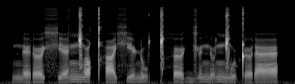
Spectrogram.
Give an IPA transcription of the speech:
nɛ˩ɾœ˧˩xʲæ˩˥ŋ͡ǀu˧˥ qʰɛ˩xʲe˧˩˧ ɳu˧˩ǀʰœ˧˩˧ɡʲɵ˩˥nɵ˩˥ ŋ͡ǀu˧˩˧ʈœ˩˥ɾæ˧˥

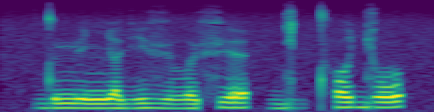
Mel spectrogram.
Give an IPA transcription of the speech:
dumʲaɲaji vʲolɤfʲɛ | ɟeɡtʰɔ ɟo

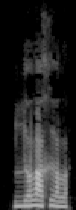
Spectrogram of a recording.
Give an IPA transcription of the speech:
ʎʉlˠ ɐxɨlˠ

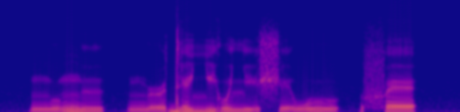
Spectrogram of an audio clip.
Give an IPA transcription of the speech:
ŋu˩˥ŋɨ˧ | ŋə˞˩˥de˥ʎju˧lʲe˩˥ ʃe˩wu˥˩ | fɛ˥

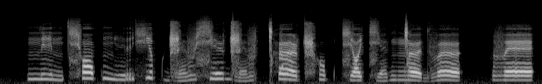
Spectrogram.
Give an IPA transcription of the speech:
ni˧˩nt͡ɕʰɔ˥pɲi̤˧r çɛ˥pɖ͡ʐɛ̤˩˧vɕe̤˥ ɖ͡ʐɛ̤˩˧vǀʰœ˥˧ɐ̯ʈ͡ʂʰɔ̤˥pt͡ɕɒ˧ t͡ɕɛ̤˩˧dŋ͡ǀœ˧˩dvœ˥˧ | vɛ˧

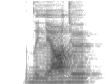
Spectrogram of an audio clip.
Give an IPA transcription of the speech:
d̪əlʲɑdø

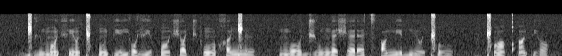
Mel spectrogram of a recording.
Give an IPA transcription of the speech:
ɡ͡ǁɪmɔ̃ fʲɔ̃ǁʰũpʲɛ jovʲɒpɔ̃ʃɒ t͡ʃʼũχɘŋ͡ǁɪ | mod͡ʒuŋɛʃɛ ɾɛt͡sʼɒmʲɛ bʲɔ̃ǁu | ǁɔ̃qʼõpʲɔ

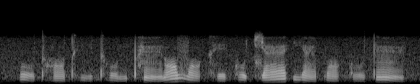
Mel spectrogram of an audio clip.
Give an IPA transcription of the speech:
o˧˩˧dʱɒ˨˩dʱi˧˩˧ dʱo˧˩˧npʰæ̃˧˩˧ ɾɒ˦˥vɒ˨˩ ɡʱe˨˩ɡo˥˩t͡ɕæ˦˥ | jæ˧˩˧pɒ˨˩ ɡo˨˩tæ̃˥˩

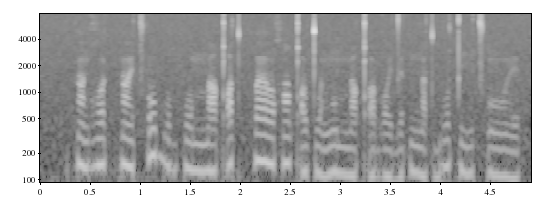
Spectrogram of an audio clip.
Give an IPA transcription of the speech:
kã˨ɡ ʁʷɛ˨kːã˨e̯t͡sʼo˦ bo˨ɡfo˨mːa˨ qʼɔ˦tpːɜː˦˨o̯χã˦ qʼo˨tʷa˨ ŋõ˦˨mːɛ˨ qʼu˨ ɡɔ˨e̯dɛ˦t nːa˨tbu˦o̯ tiː˨˦t͡sʼõː˨e̯

